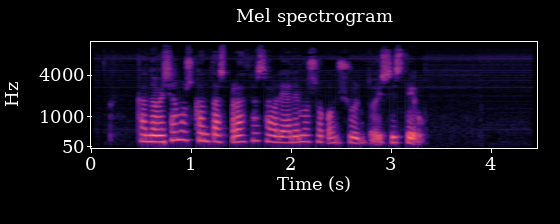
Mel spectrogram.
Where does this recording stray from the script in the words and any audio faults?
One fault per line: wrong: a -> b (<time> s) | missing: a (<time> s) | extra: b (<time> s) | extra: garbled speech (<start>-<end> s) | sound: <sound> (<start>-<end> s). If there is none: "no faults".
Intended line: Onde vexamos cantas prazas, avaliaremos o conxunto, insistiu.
wrong: Onde -> Cando (0.5 s)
